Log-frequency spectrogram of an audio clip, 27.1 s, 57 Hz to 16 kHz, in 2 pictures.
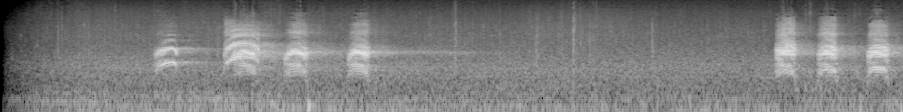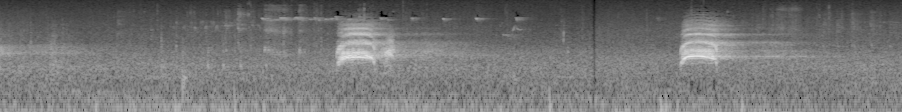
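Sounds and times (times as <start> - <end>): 
raven calling: 2.2 - 7.1, 11.6 - 14.8, 17.0 - 20.9, 23.7 - 27.0.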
